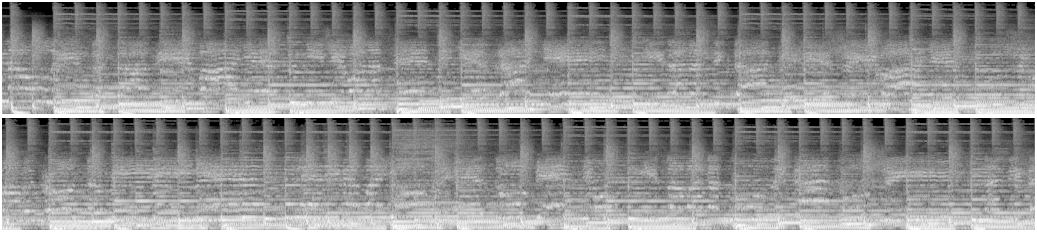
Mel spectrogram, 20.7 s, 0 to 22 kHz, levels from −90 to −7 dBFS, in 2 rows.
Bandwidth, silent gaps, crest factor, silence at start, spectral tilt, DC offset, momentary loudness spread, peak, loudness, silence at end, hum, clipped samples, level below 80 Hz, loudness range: over 20 kHz; none; 12 dB; 0 s; -6 dB/octave; under 0.1%; 3 LU; 0 dBFS; -14 LUFS; 0 s; none; under 0.1%; -22 dBFS; 1 LU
